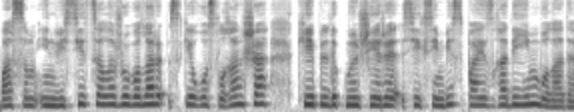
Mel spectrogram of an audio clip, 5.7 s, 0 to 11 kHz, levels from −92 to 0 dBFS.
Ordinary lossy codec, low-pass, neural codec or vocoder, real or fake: none; none; none; real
